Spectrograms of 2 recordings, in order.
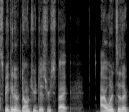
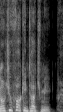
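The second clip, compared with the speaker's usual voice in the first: put-on loud, aggressive yell, pitched higher; 9 semitones higher than usual. Retelling a stranger's words in an argument between two cars, imitate a loud, aggressive yell. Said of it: "like loud and aggressive".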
